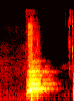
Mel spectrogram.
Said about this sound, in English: I apologize, uh, but my uh, producer dog is uh, making some noise here in the background.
